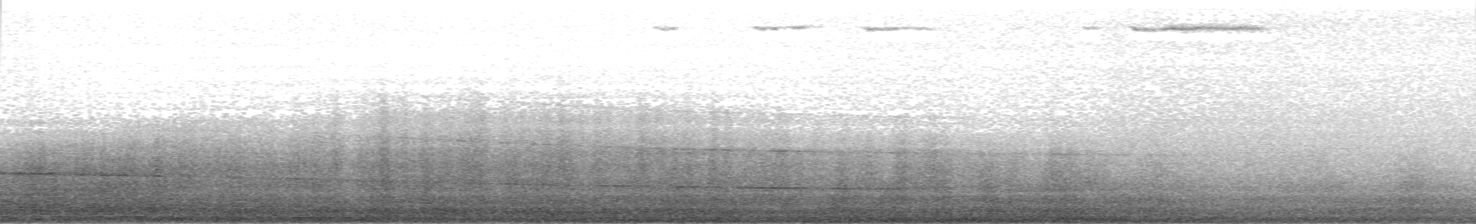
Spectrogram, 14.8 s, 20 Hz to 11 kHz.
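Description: Boeing 767-300 freighter's twin jet engines at high thrust as it climbs out after takeoff, a loud steady rumble that slowly fades over the last few seconds as the aircraft draws away.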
